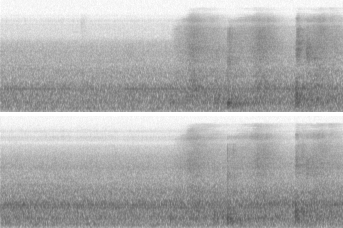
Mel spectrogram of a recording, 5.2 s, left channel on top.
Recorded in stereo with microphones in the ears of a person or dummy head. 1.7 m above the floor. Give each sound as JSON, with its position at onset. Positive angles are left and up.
{"t": 2.5, "sound": "footsteps", "side_deg": -30, "distance_m": 2.5}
